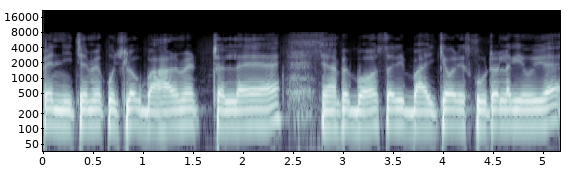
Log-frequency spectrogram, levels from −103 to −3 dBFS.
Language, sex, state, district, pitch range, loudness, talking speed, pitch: Hindi, male, Bihar, Vaishali, 115-120 Hz, -17 LUFS, 230 wpm, 120 Hz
